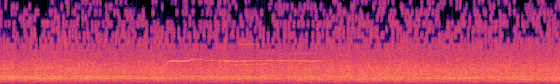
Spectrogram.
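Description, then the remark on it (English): Sustained, dense applause from a large crowd giving a standing ovation, risen from their seats, fills the whole stretch, steady and loud with no pauses, a roaring wash of many hands clapping at once. “the crowd rises from their seats for a standing ovation.”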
